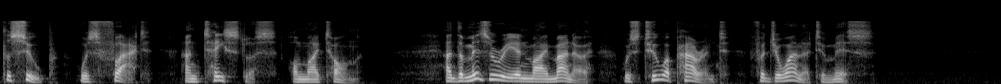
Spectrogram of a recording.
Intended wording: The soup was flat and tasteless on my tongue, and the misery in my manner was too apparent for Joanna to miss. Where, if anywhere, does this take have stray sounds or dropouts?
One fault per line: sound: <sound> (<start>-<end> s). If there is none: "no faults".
no faults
